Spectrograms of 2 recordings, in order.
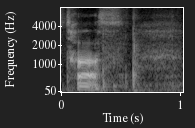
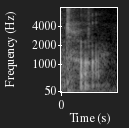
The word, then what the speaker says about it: Toth: I like the Alex toss Toth however you pronounce it is I always pronounce it talk Toth but I guess it's toast um here's uh DC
